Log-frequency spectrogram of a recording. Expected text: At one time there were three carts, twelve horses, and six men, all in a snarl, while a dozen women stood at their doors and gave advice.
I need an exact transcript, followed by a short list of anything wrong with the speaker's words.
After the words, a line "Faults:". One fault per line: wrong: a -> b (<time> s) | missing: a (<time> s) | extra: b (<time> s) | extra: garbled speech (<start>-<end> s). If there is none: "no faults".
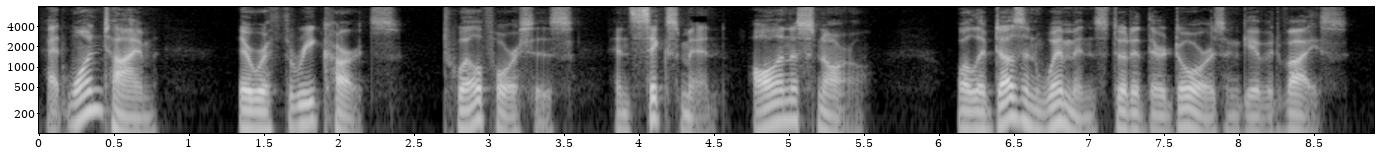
At one time there were three carts, twelve horses, and six men, all in a snarl, while a dozen women stood at their doors and gave advice.
Faults:
no faults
